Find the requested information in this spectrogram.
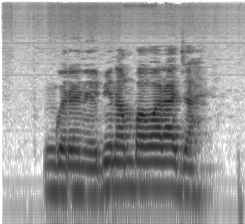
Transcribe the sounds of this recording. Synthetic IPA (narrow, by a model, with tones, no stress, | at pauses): ŋ̩˨ɡʷe˨ɾe˨ne˨bi˦na˨ŋ͡m̩˦ɡ͡ba˦wa˦ɾa˦d͡ʒa˦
